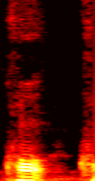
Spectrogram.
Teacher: ख एक ऐसा ध्वनि है जो महाप्राण भी है अघोष भी है कंठ भी है और स्पर्श व्यंजन है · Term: महाप्राण ध्वनि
